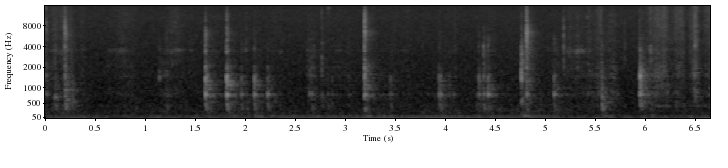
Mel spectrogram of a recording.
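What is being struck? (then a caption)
Plastic stove control panel with knobs. A hand wipes and rubs with a cloth around the knobs on the white plastic control panel of an electric range, its hollow housing giving back light, hollow ticks and clicks. Short, dry taps ring with a bright edge and are spread irregularly over soft, quiet rubbing, with a steady low hum underneath.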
